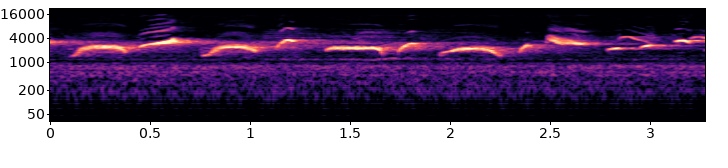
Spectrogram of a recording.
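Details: Introduced Chinese hwamei in full morning song on 2 June 2019: a series of arched, upslurred whistles repeated in quick succession, bright and loud, with faint background hum.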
